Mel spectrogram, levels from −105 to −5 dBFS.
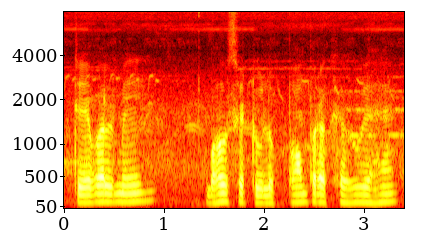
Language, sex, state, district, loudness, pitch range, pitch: Hindi, male, Jharkhand, Garhwa, -20 LUFS, 115-125 Hz, 115 Hz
